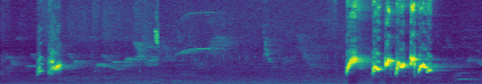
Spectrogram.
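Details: A red-whiskered bulbul, used as a song-training and fighting-song stimulus, gives two brief chirps, then a rapid burst of five bright, warbled notes after a pause.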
